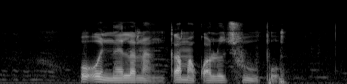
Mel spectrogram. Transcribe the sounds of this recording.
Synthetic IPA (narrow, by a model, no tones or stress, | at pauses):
ʊʔʊnɛlanaŋ̩kʼamakʼwalɔt͡sʰuːpʼɔ̰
